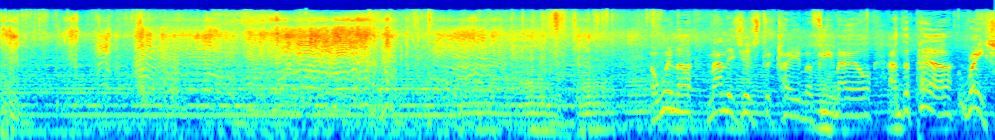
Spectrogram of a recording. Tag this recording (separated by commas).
bee or wasp, Fly, Insect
